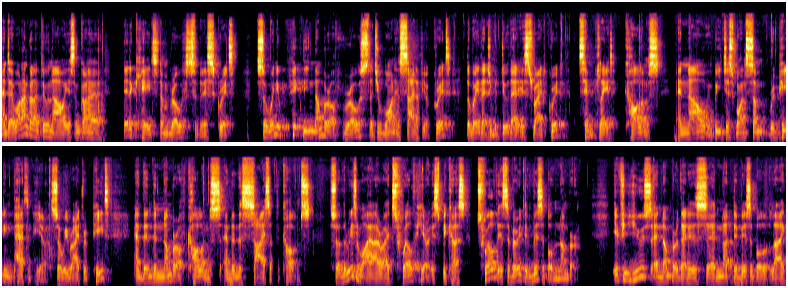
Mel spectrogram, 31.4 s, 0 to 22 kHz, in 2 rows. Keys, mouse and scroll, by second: 0.7 Tab, 1.6 Left, 2.3 Return, 2.4 Up, 5.2 Tab, 5.4 Tab, 8.8-12.0 typing, 12.2 Down, 12.5 Down, 12.8 Return, 14.2-16.1 typing, 16.7 Return, 18.7-19.8 typing, 21.3-22.3 typing, 23.8 click, 26.1 click, 29.9 alt+F12.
